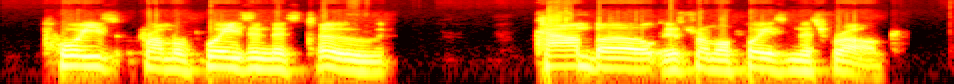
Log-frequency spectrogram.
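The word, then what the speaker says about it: Kambo: Ivan um I've had it's spelled k MBO I'm pretty sure the pronunciation is combo uh if you guys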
